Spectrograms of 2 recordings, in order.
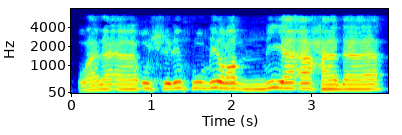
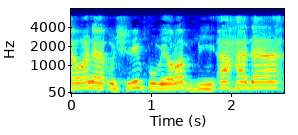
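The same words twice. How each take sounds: First: Slow chant, بربي said bi-rabbiya; open ya. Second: Said in the usual way. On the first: Shown as a demonstration. Teacher shows the joined reading, بربي as bi-rabbiya. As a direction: recite slowly, adding an a after the ya of بربي. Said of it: "فتح الياء وصلا".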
